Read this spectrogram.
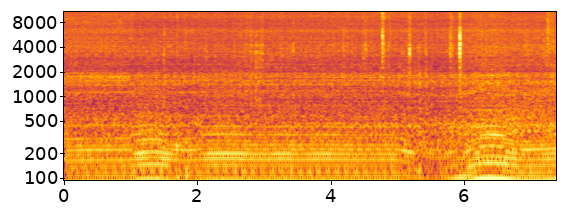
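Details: Ford Focus ST170 at idle: a low groaning whine, which the owner calls a squeak, rises each time the steering wheel reaches full lock; power steering pump noise, cause unconfirmed.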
